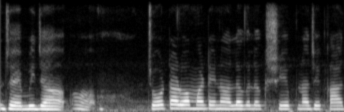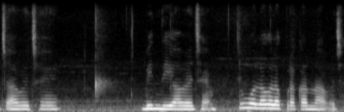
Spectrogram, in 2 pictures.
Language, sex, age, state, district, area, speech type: Gujarati, female, 30-45, Gujarat, Rajkot, urban, spontaneous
